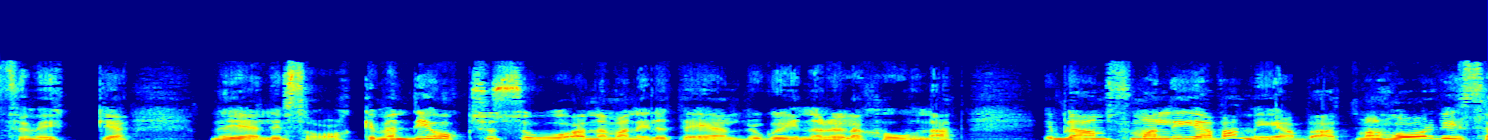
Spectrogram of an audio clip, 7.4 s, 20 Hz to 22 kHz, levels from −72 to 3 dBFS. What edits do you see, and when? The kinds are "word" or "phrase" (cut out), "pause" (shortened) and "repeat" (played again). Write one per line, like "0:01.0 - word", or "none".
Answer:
0:01.4 - word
